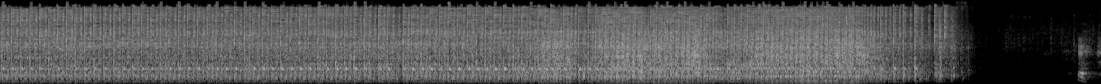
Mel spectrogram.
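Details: Small Whippet flathead model engine on a test stand with water pump running: quick, busy clatter at steady rate with faint pump whir until it cuts off; runs fine.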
